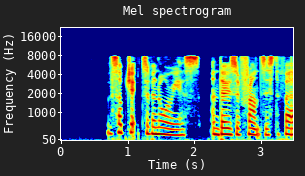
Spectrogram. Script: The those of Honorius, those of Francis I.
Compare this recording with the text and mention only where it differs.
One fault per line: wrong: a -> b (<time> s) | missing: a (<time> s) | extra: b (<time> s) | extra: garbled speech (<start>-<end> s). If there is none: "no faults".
wrong: those -> subjects (0.8 s)
extra: and (2.3 s)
